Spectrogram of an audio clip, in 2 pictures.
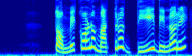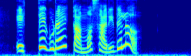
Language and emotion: Odia, surprised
